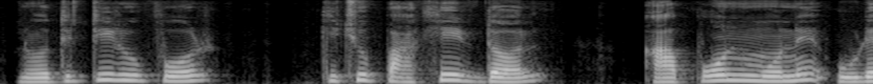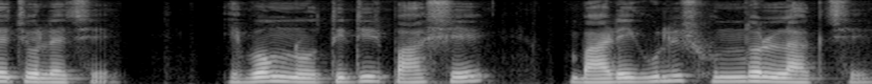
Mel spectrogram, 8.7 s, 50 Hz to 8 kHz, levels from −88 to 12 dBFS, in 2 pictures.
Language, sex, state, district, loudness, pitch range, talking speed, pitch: Bengali, male, West Bengal, Jalpaiguri, -18 LUFS, 140-175 Hz, 110 wpm, 155 Hz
